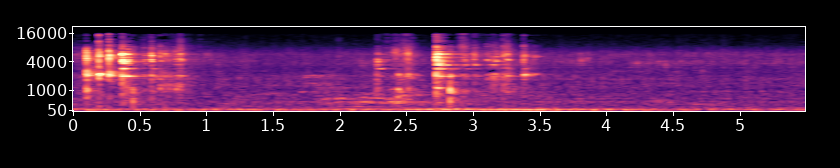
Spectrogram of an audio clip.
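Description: Metal spoon scraping and clinking against a steel mixer-grinder jar and the pan as ground spice powder is tipped into a kadai of mutton, in short bursts near the start and again about three seconds in.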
